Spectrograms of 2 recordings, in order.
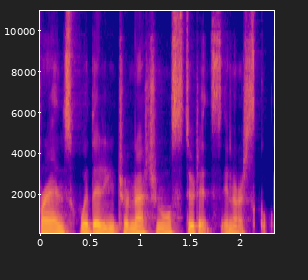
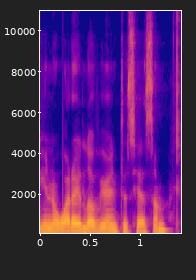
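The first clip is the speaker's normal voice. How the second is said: ordinary delivery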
